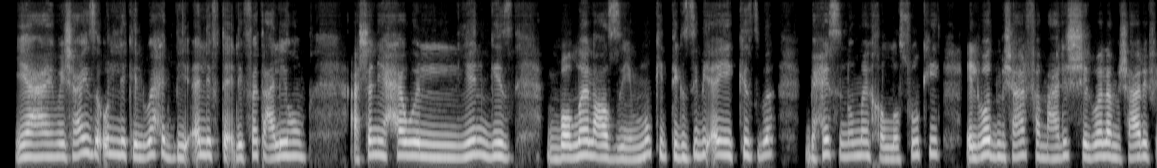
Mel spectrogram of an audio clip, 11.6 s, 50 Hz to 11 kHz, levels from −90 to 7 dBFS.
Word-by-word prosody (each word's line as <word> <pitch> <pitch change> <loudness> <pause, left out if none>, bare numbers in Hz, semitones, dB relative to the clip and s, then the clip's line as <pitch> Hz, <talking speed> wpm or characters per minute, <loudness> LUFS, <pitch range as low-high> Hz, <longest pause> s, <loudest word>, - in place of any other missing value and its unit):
يعني 215 +1 +2
مش 215 0 -2
عايزة 255 +1 +1
أقول 250 -1 0
لِك 235 -2 0
الواحد 240 +5 +1
بيألّف 235 +4 -1
تأليفات 225 +2 -2
عليهم 225 +2 +1 0.4
عشان 240 0 0
يحاول 230 -1 +4 0.4
ينجز، 225 -3 +2 0.3
ب 185 +1 -5
والله 205 +4 +6
العظيم 185 -5 +1
ممكن 240 +2 -3
تكذبي 220 +3 -2
أي 240 -1 +3
كذبة 235 +2 -3 0.3
بحيث 240 +4 -2
إن 215 - -5
هُم 230 +1 -2
يخلصوكِ، 195 +2 -4 0.4
الواد 215 +5 +5
مش 210 0 -3
عارفة 225 0 -4
معلش 195 +3 -3
الولا 220 +2 +3
مش 195 -2 -5
عارف 210 +1 0
220 Hz, 155 wpm, -18 LUFS, 205-235 Hz, 0.4 s, والله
